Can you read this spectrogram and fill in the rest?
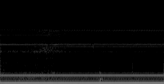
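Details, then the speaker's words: Old Sears electric guitar through an amp: loud, steady low hum with a fixed higher tone and no string sound; ground hum from a bad or dirty output jack connection. "what you're hearing is a really loud hum from this guitar now normally I don't really care if they're a little noisy"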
